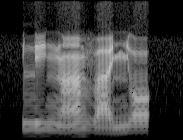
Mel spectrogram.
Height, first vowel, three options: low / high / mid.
high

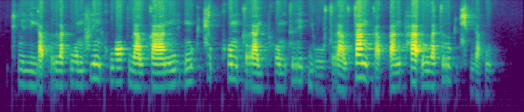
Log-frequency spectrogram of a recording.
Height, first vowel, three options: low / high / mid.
high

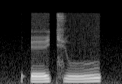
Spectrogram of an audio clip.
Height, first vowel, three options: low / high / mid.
mid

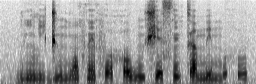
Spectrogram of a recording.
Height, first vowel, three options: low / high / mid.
high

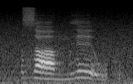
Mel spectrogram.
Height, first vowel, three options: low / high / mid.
low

